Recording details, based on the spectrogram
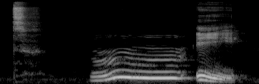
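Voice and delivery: said slowly. Sounding out a word for learners sound by sound: said slowly. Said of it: "Let's say it slowly".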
